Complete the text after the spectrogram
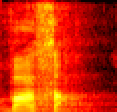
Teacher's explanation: Basiare, il baciare italiano, diventa in napoletano vasà, quindi vedete la B come si trasforma in V, per effetto di betacismo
